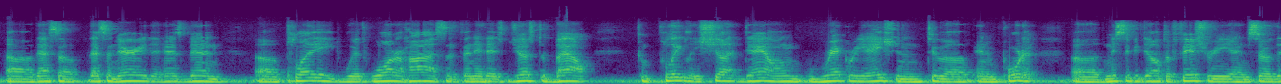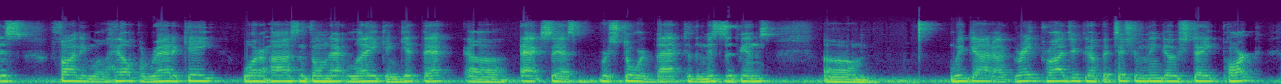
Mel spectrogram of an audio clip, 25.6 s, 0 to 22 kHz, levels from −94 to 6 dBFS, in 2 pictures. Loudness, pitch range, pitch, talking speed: -15 LUFS, 125-140 Hz, 130 Hz, 150 wpm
